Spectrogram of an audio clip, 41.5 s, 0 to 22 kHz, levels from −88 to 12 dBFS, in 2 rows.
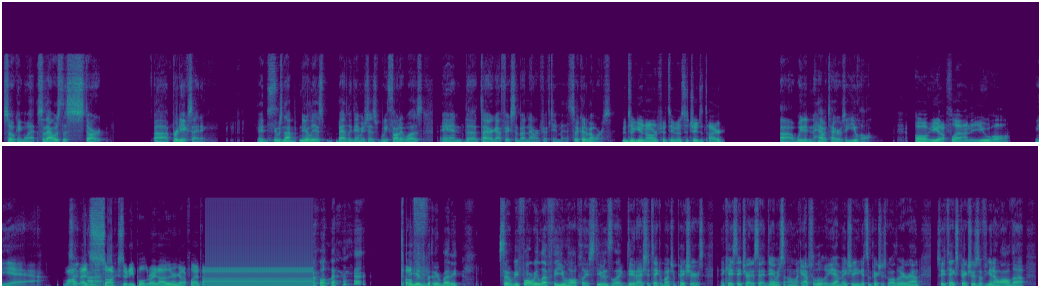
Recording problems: audio freezing; at 25 s for 2 s

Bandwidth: 14 kHz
